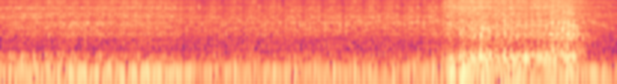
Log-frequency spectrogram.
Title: ZRX Misfire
